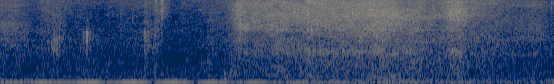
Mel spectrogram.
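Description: Wind buffeting the microphone as a low, uneven rumble, with a faint hiss swelling in the middle and a few soft clicks.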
